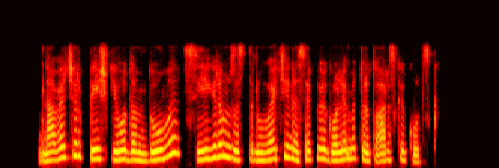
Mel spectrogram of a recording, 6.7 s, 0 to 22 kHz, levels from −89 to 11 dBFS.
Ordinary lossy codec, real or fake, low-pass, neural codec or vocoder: Opus, 32 kbps; fake; 7.2 kHz; codec, 16 kHz, 4.8 kbps, FACodec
